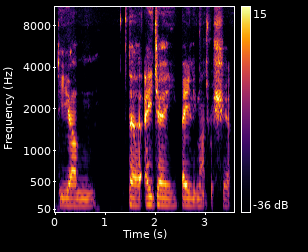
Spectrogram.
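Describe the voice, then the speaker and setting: A man with a low, very even voice reviews wrestling casually. He is blunt and dismissive, stopping often on ums. The sound is dry, with no room on it. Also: takes it slowly, no echo. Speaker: wrestling podcast panellist.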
